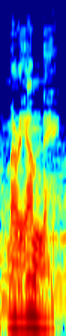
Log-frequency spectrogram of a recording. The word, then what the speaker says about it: Mariamne: the first name in the inscription, the unique Mariamne, never found before or since on any other ossuary? In the Acts of Philip, Mary Magdalene's name is spelled M-A-R-I-A-M-N-E, Mariamne.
